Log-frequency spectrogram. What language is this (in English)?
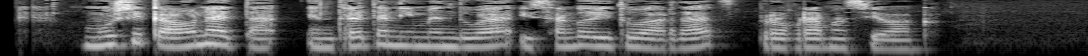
Basque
